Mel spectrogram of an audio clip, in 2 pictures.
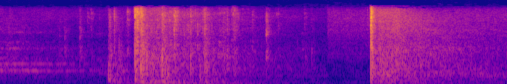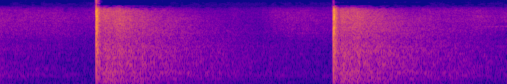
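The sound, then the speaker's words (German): The door of the House of Commons chamber is slammed shut in Black Rod's face with a loud, echoing bang, followed by three heavy, evenly spaced knocks on the door with her staff, each ringing out with reverberation. “vor der Unterhauskammer wird Blackrod, im Moment ist das eine Frau, wird ihr die Tür vor der Nase zugeknallt und dann hat sie so einen Stab, mit dem klopft sie dreimal an die Tür und dann wird sie eingelassen.”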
